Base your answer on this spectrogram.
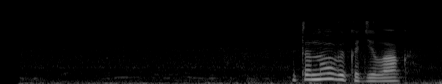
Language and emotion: Russian, neutral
